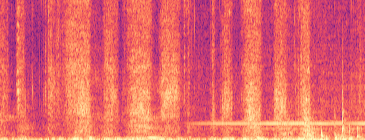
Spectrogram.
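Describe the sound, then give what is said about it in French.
A metal hacksaw rasps through pork bone in steady back-and-forth strokes, loud, with a faint metallic ring creeping in toward the end, cutting a rouelle, a piece of pork with the bone in the middle. No one speaks. “Et du coup, il faut scier l'os avec une scie à métro.”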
